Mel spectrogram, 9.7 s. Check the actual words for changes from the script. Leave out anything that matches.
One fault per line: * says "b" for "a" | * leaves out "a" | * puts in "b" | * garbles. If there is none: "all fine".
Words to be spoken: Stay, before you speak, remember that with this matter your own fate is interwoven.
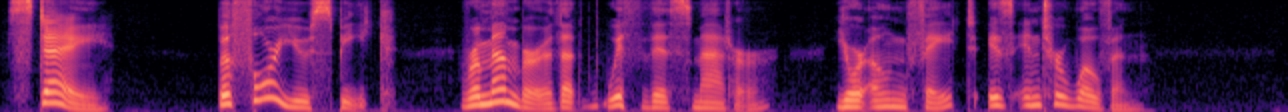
all fine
